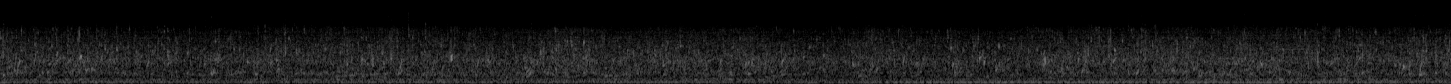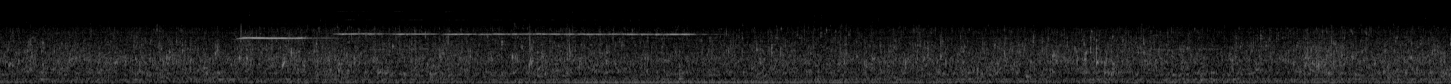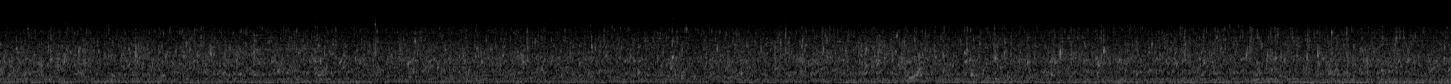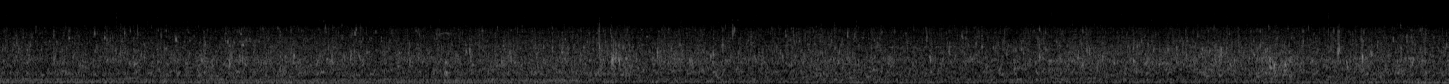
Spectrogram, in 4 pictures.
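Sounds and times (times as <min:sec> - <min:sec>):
river water flowing: 0:00.0 - 0:58.0
high thin whistle: 0:16.9 - 0:21.8.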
